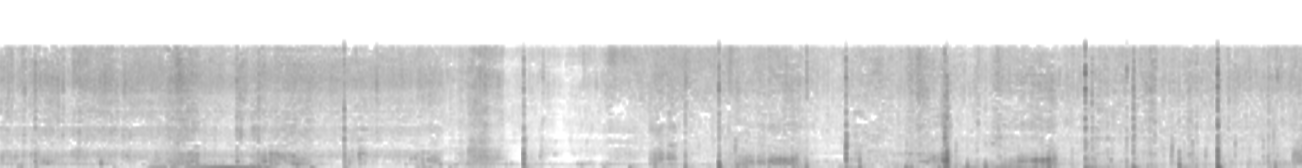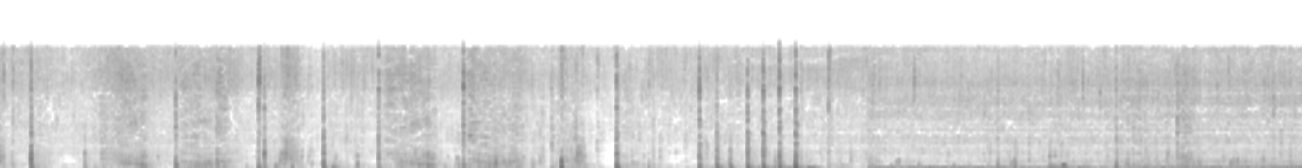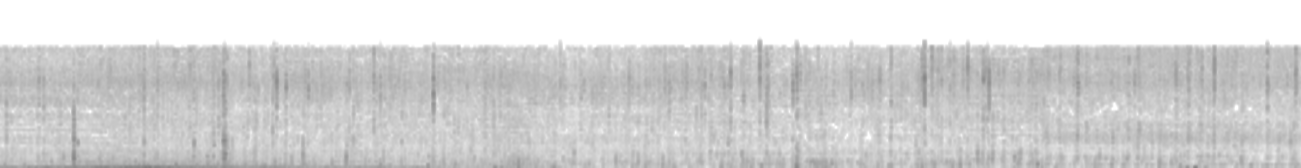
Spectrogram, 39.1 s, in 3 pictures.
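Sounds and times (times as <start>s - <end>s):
paste sizzling in a pan: 0.0s - 39.0s
metal ladle scraping a pan: 1.5s - 21.0s, 24.2s - 25.9s.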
